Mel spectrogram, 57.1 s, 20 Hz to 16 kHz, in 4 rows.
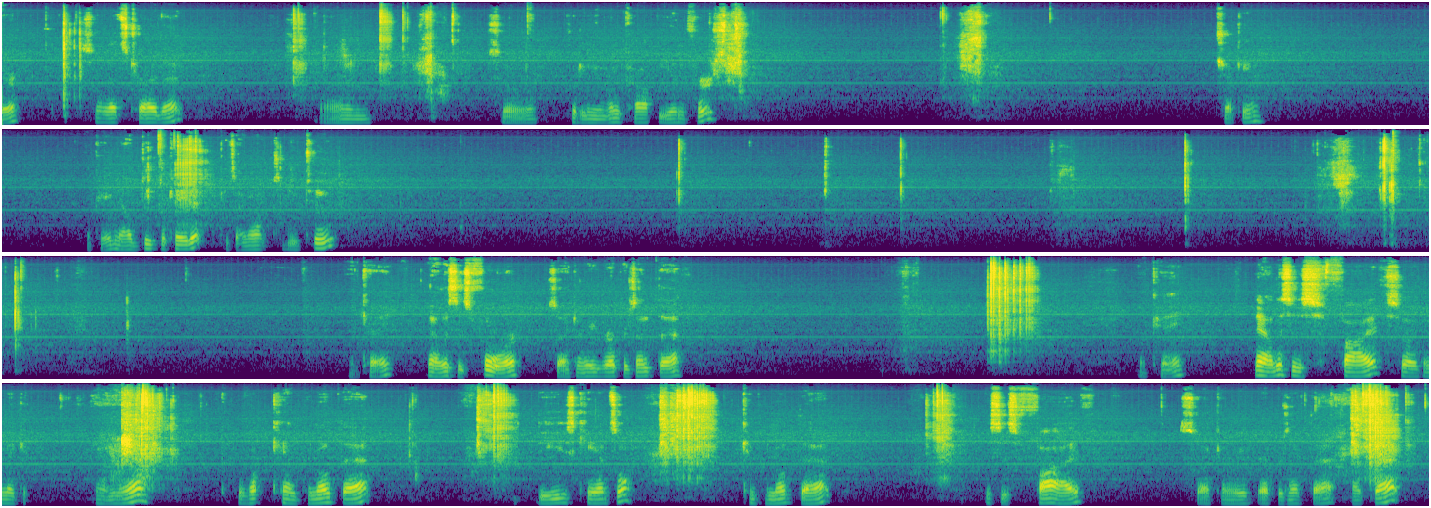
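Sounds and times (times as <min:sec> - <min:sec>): faint steady whine: 0:00.0 - 0:57.0
pebble counters clattering: 0:15.9 - 0:16.4, 0:38.4 - 0:38.9, 0:44.0 - 0:44.6, 0:47.5 - 0:48.0, 0:49.4 - 0:50.0, 0:52.0 - 0:52.4, 0:56.2 - 0:56.9.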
